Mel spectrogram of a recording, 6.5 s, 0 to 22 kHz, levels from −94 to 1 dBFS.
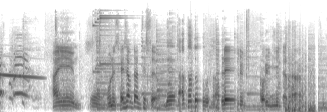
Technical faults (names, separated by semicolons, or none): repeated packet loss (robotic sound)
